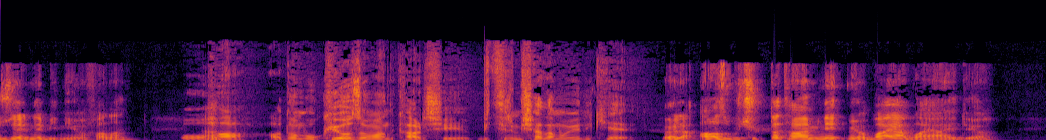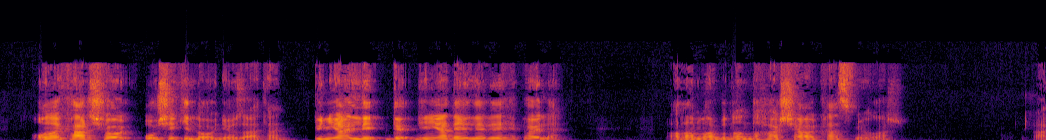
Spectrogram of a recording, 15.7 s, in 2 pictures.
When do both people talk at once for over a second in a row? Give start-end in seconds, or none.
none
